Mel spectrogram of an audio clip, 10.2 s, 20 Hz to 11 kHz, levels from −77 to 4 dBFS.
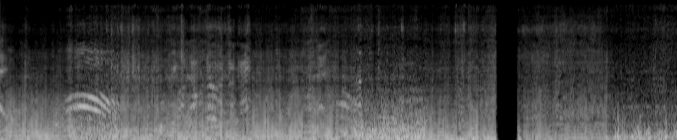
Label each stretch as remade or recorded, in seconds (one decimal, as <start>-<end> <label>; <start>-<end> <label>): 0.0-1.2 remade; 1.2-1.8 recorded; 1.8-5.3 remade; 5.3-6.4 recorded; 6.4-9.2 remade; 9.2-10.2 recorded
